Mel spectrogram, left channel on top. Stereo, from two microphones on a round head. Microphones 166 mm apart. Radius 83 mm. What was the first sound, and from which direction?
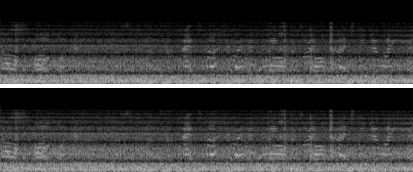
An aircraft, 15° right (ahead or behind).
